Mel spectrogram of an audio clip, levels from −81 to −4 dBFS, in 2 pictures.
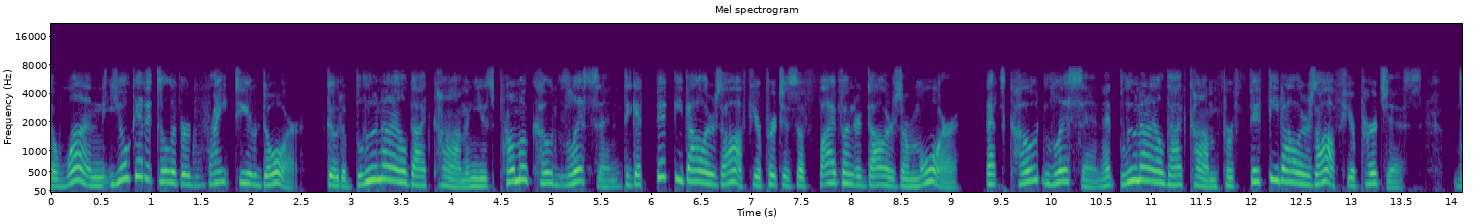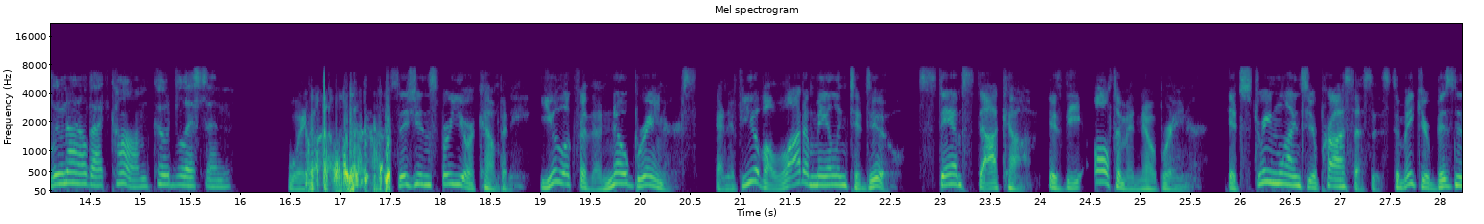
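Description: A codec payload misread runs from 16.65 to 17.53 s, just under a second, during which the speech is replaced by garbled noise and warble that barely tracks it. The AMR wideband stream was packed in octet-aligned form but unpacked as bandwidth-efficient, so each frame's fields were read from shifted bit positions. The frames still looked valid and decoded without error, but into the wrong parameters, until the packing matched again.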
